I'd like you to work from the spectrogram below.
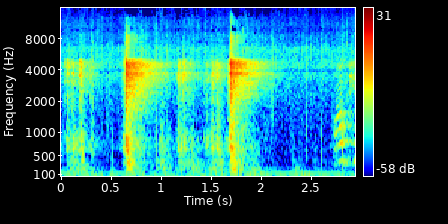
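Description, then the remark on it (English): Locks on a store door with three locks are turned and unlatched to open it, two sharp mechanical clacks about a second apart, faint rattling and clicking in between, and a brief murmur of a voice at the end. “You must have returned one of the two locks you'd already unlatched instead of getting the third one you missed.”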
